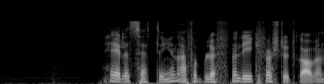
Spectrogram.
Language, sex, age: Norwegian, male, 26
